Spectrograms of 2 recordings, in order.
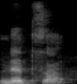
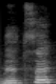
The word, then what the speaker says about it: NHTSA: firefighters um you know I'm pretty sure you pronounce it Nitsa so Nitsa said in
